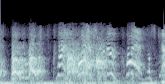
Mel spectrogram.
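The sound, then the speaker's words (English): A dog named Senator barks and yelps repeatedly while waiting for ducks on a hunt, several loud, high-pitched bursts in quick succession with whiny, rising-and-falling tones between them. “Hold the dog”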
